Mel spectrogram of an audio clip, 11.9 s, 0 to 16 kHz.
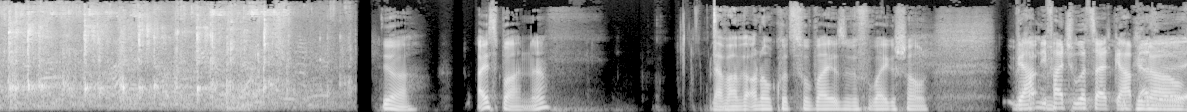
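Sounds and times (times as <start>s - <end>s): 
horse hooves clip-clopping pulling a carriage across a bridge: 0.0s - 3.6s
dense wash of outdoor noise: 0.0s - 3.9s
speech: 3.8s - 4.2s, 4.8s - 5.6s, 7.1s - 11.8s.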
